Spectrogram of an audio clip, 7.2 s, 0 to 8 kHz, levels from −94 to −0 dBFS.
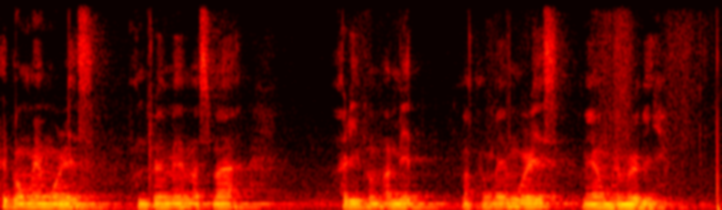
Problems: none marked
